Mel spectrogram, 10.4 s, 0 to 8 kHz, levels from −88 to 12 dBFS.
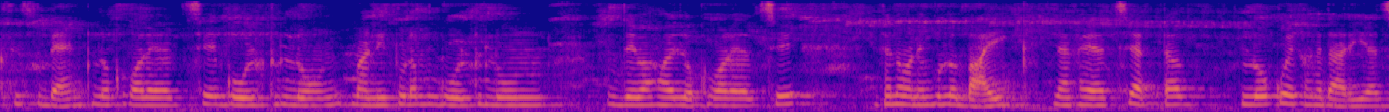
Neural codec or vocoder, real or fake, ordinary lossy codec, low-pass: codec, 16 kHz, 16 kbps, FreqCodec, smaller model; fake; none; 7.2 kHz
